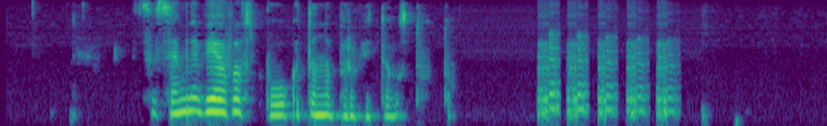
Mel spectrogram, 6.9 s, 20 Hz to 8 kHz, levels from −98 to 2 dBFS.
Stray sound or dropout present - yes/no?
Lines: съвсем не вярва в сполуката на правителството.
yes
